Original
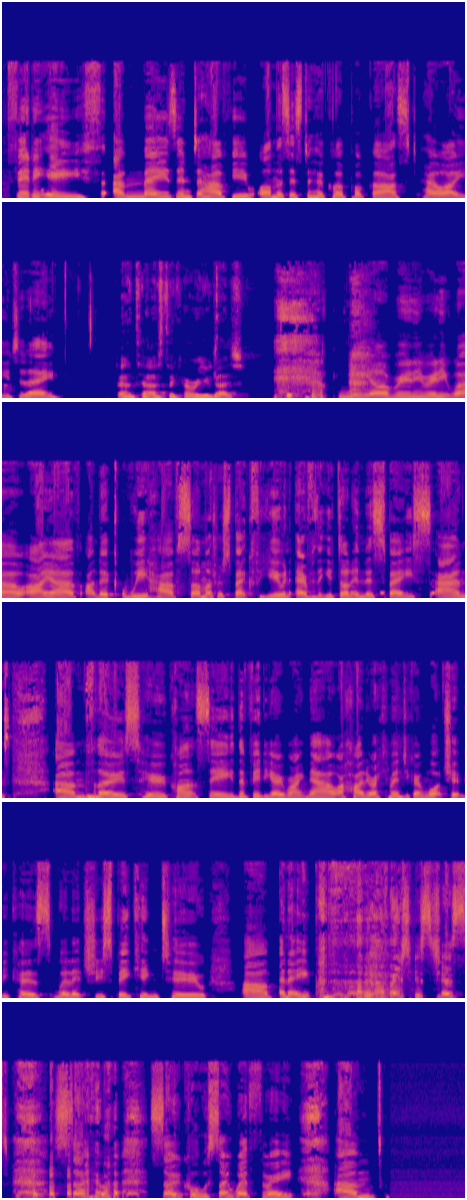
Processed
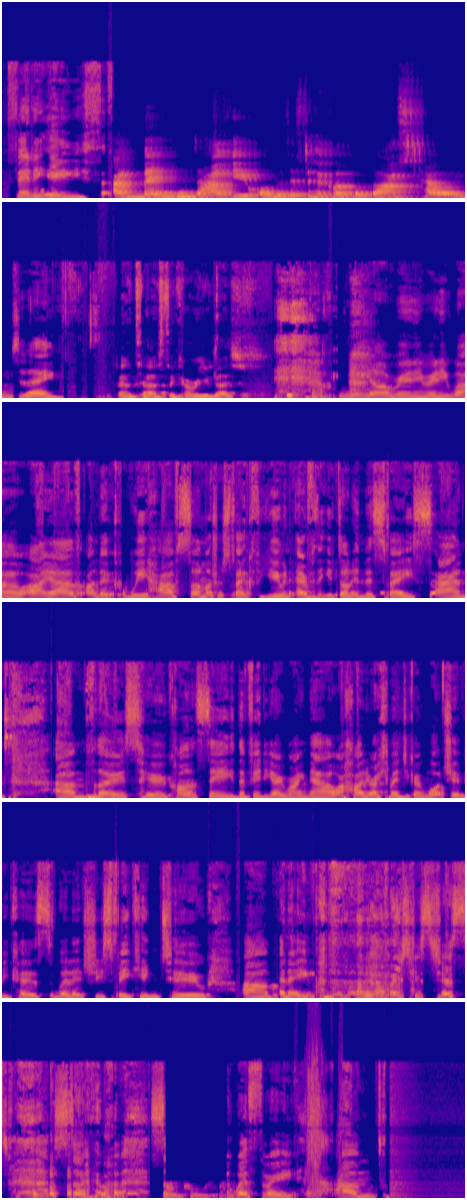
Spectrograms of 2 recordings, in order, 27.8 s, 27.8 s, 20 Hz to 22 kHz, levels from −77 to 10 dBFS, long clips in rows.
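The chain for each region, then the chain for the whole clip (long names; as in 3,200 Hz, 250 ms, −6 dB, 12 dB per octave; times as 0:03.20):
0:01.11–0:04.73: auto-filter low-pass sine 1.1 Hz 460–4,500 Hz + floating-point word with a short mantissa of 8 bits + flutter between parallel walls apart 8.5 metres, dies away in 0.45 s
0:24.77–0:25.40: downward compressor 4 to 1, threshold −29 dBFS + Butterworth low-pass 1,600 Hz 96 dB per octave + phaser with its sweep stopped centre 310 Hz, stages 4
0:26.04–0:26.55: parametric band 4,100 Hz −13.5 dB 0.24 octaves + phaser swept by the level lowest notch 280 Hz, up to 3,000 Hz, full sweep at −29 dBFS + highs frequency-modulated by the lows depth 0.8 ms
whole clip: notch filter 7,900 Hz, Q 15; comb filter 6.4 ms, depth 45%; level that may fall only so fast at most 67 dB per second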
